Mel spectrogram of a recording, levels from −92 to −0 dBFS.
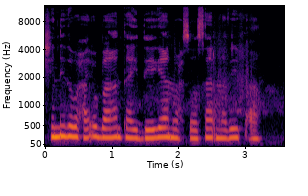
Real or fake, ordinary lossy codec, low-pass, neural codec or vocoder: fake; none; none; vocoder, 24 kHz, 100 mel bands, Vocos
